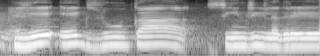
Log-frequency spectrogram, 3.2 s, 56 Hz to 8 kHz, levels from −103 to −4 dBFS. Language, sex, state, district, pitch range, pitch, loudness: Hindi, male, Uttar Pradesh, Lucknow, 140-160 Hz, 150 Hz, -14 LUFS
